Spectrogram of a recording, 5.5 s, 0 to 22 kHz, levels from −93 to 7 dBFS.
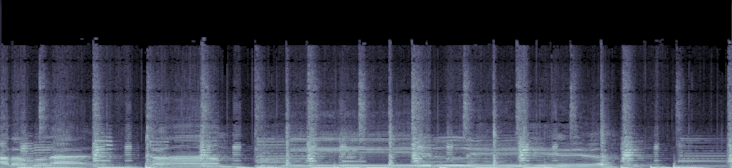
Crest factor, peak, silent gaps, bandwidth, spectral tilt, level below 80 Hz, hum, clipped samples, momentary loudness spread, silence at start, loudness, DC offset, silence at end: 12 dB; -4 dBFS; none; 16.5 kHz; -5 dB/octave; -20 dBFS; none; under 0.1%; 3 LU; 0 s; -17 LUFS; under 0.1%; 0 s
